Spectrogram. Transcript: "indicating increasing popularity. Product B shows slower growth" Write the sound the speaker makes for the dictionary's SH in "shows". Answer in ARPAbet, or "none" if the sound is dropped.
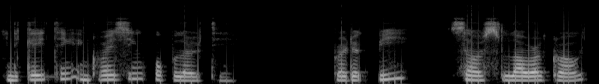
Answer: S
